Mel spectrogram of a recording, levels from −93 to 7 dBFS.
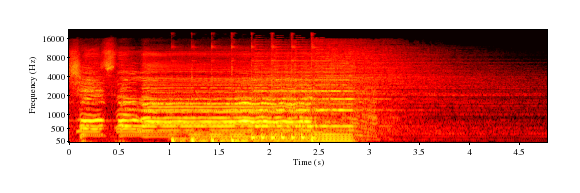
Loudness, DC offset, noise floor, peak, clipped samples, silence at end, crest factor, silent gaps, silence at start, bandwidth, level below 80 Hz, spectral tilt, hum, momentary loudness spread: -15 LUFS; under 0.1%; -50 dBFS; -2 dBFS; under 0.1%; 1.2 s; 16 dB; none; 0 s; over 20 kHz; -30 dBFS; -4 dB/octave; none; 17 LU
